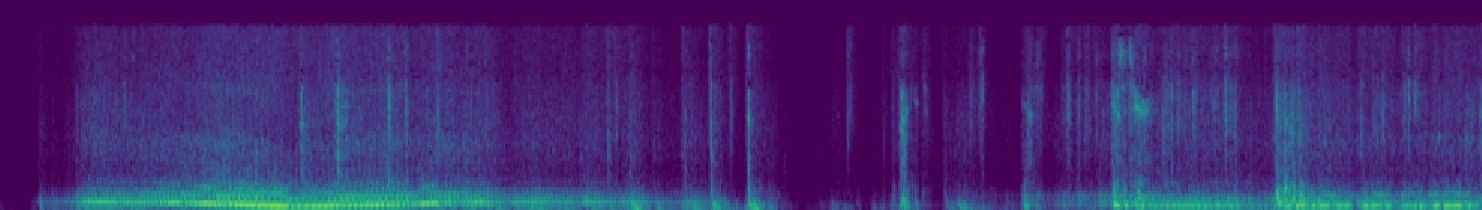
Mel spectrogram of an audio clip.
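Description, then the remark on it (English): A car drives past slowly, feigning motor trouble: its engine's low drone dips and rises, then cuts out into a few sputtering pops and brief silence before the motor labors back up again. “Then moments later, Nancy would drive past slowly, feigning motor trouble.”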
